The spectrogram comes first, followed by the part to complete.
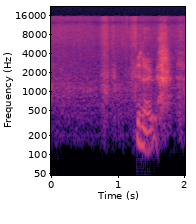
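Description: Quiet room tone, then a little past a second in a brief vocal sound from a person, about half a second long, with a pitch that dips and rises.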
